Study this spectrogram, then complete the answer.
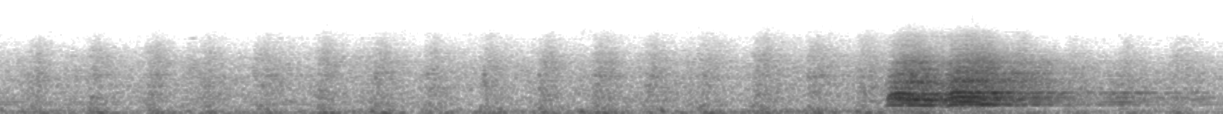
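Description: Train in the A Golden Wake video game: a quiet rhythmic chugging of wheels on track, followed by a louder whistle blast near the end, with no talk.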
